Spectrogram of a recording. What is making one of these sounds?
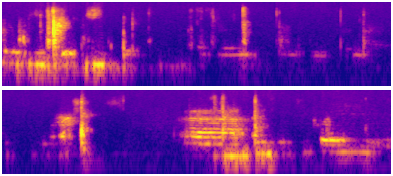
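Paper rustles as a young man handles a sheet.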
